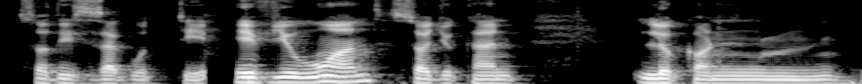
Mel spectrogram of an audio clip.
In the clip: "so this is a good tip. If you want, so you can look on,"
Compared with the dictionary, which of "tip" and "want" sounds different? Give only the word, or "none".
tip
